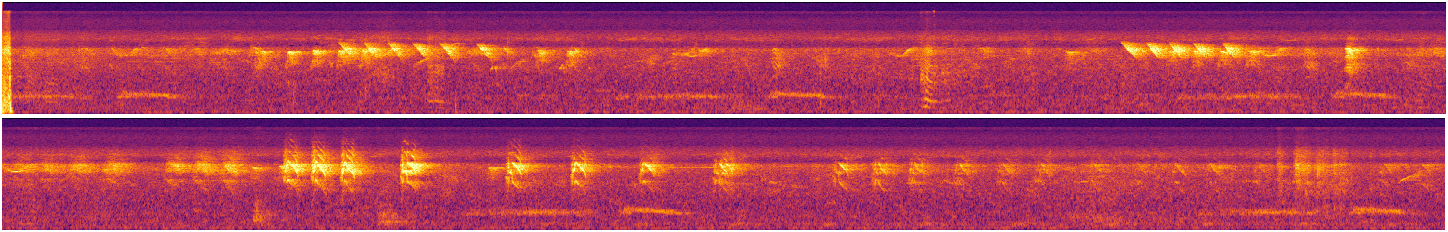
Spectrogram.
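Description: Birds chirping in quick runs of high notes, in several bouts, with a faint low call coming back every few seconds.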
